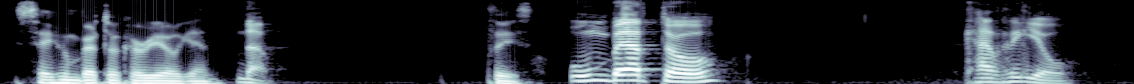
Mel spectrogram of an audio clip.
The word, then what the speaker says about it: Humberto Carrillo: Humberto Carrillo. Am I saying it correctly? Yeah, it's close enough. It's good. Thank you. I rolled my R's, right?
